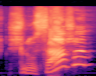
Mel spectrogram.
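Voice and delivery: very high, steeply rising echo; astonished question. A narrator's reading. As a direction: repeat the word in sheer disbelief. Priest astonished by boy's wish. (zdumione pytanie, wysoko w górę)

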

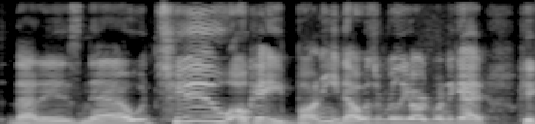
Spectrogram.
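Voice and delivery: ordinary delivery

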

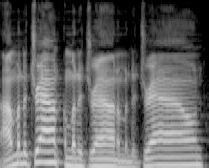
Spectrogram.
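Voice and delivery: half-laughing game panic about drowning; playful panic. Real, not acted.

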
